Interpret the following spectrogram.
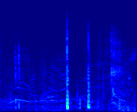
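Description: A football kicked hard in a shot at goal, two sharp impacts about a third of a second apart, over distant voices on the training pitch.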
